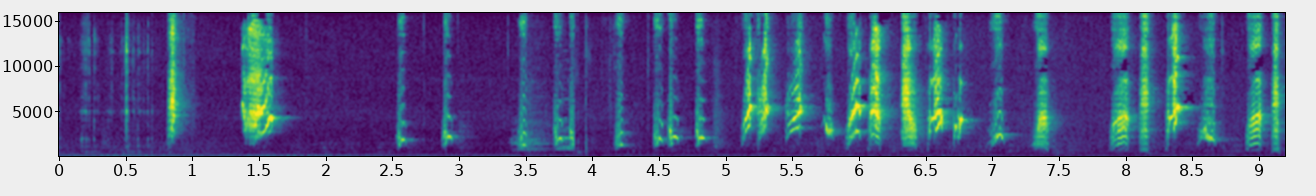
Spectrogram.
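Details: Song of a long-tailed shrike, played to get a silent bird singing again: scattered sharp clicks and chirps, then a rapid dense run of varied high notes and harsh bursts, with low hum behind.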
